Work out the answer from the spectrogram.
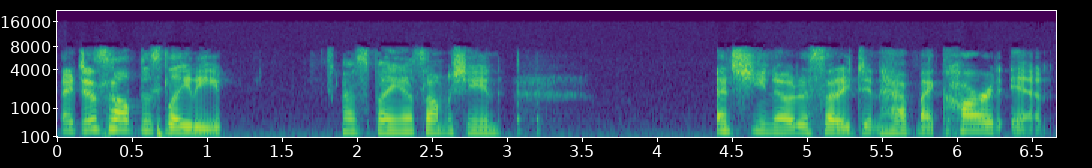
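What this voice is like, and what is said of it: Usual voice. Nothing is said of it.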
